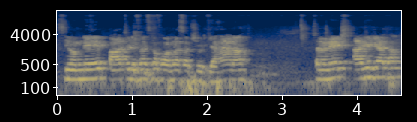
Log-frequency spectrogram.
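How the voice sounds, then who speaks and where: A man's voice: high voice, fairly even intonation, fast talker, bright, forceful tone, a little hiss or hum. A man with an Indian accent lecturing a physics class in a classroom. He mixes Hindi with English and keeps quizzing the students. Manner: quizzing students, repeating questions. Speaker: physics teacher. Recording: echoey room, mic at a distance.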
